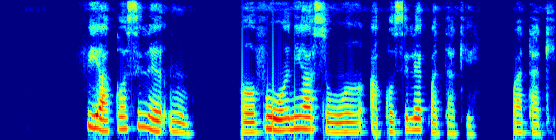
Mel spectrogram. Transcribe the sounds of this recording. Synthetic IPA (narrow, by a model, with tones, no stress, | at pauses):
fi˧a˨kɔ˧sĩ˦lɛ˦˨ũ˨ | ã˨fũ˨˦w̃ɔ̃˧nĩ˦a˦sũ˨w̃ɔ̃˧a˨kɔ˧si˦lɛ˦˨k͡pa˨ta˨ki˨ | k͡pa˨ta˨ki̥˨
